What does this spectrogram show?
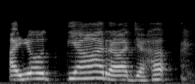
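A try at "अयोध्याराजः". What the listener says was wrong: Dirgha Akara should be kept. Ayodhya Raja.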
